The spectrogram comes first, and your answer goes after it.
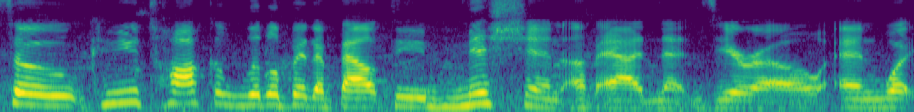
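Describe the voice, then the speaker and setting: In a New Jersey accent, a woman speaks at a fairly slow pace with a medium pitch. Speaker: agency executive interviewer. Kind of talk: interview. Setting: conference booth.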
